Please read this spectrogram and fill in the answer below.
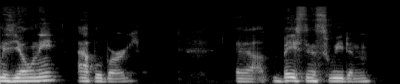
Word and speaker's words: Ioni: fine most people are so my name is Yoni appleberg uh based in Sweden and we met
